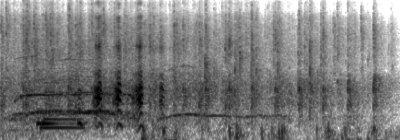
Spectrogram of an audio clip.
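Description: A crowd claps steadily for about four seconds, with a few high whoops and cheers rising above the applause early on before it settles into even clapping.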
